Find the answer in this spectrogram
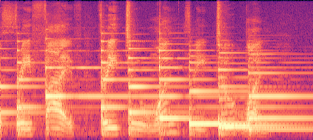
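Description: Digital piano keyboard playing a C major arpeggio with single notes. It climbs to the top C about a second in and holds it, then steps back down one note roughly every half second to a low C, which rings out near the end.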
